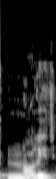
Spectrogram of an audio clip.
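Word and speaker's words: knowledge: नॉलेज यहां पर भी के क्या होता है? साइलेंट के एन ओ डब्ल्यू एल ई डी जी ई नॉलेज का मतलब होता है ज्ञान।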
